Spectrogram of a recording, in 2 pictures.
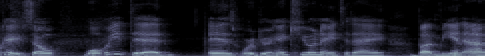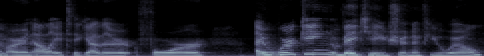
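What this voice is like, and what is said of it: Hoarse, fading voice. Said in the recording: “losing my voice ... I feel like I sound very different”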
